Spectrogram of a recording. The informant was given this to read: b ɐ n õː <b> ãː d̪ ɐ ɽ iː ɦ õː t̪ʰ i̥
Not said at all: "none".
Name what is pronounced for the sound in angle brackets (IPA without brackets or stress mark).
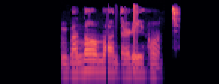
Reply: m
